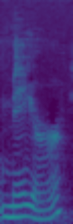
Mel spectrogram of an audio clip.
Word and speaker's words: Maher: So, Maher. It's pronounced Mayer, yes?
